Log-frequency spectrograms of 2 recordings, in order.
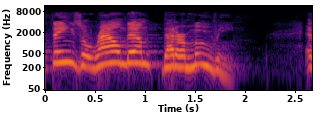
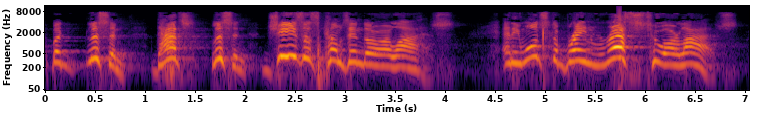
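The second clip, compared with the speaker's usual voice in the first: ordinary talk, nothing marked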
